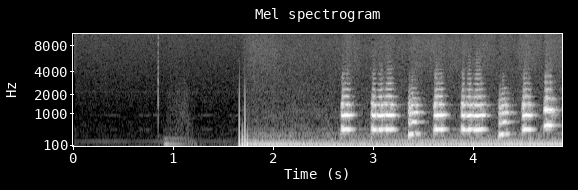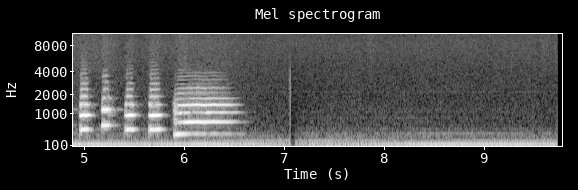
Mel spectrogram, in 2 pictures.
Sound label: Mail Call, bugle calls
